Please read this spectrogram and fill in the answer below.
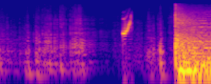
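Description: Cartoon sound effects: a short, quickly rising squeak, then a sudden loud pop near the end as a balloon bursts into confetti, leading straight into music.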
